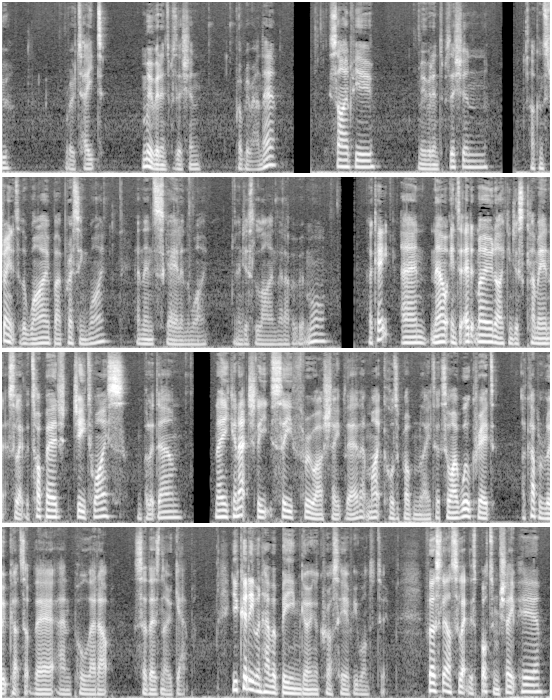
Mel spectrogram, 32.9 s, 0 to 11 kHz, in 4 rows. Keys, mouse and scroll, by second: 0.8 r, 2.1 g, 3.2 r, 4.7 KP_3, 6.0 g, 9.0 s, 10.7 g, 11.8 s, 13.2-14.8 middle drag, 14.8 Tab, 15.6 click, 17.3 g, 18.7-22.8 middle drag, 31.2 click.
